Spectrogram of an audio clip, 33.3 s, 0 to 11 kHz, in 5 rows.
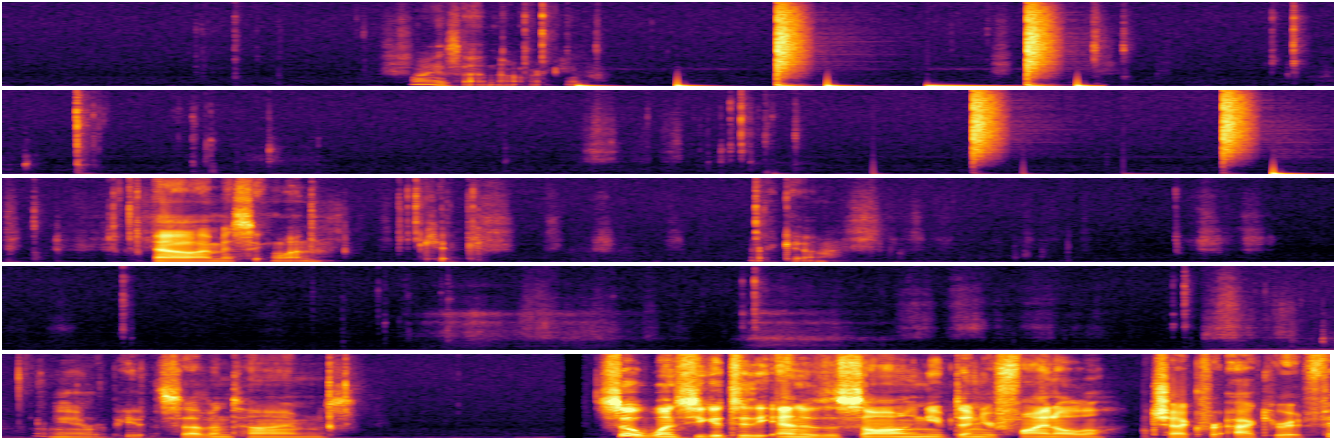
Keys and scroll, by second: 1.3 super+z, 5.4 alt+space, 7.0 v, 7.5 alt+v, 10.4 alt+space, 13.3 space, 21.8 super+c, 27.3 7.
